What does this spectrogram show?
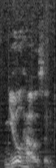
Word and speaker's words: Muehlhausen: snackable solutions and i am here with jim muelhausen jim did i get your name right you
